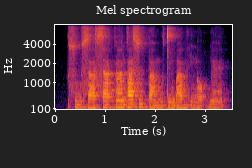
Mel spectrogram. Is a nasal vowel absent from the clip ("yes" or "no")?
no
